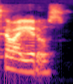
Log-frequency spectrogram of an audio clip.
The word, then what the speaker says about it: Caballeros: I feel like is the only one that could really pronunciate the Caballeros. Because we all say Caballeros. Say it again. – now she's all nervous. – The Tres Caballeros. – That's how you're supposed to say it.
